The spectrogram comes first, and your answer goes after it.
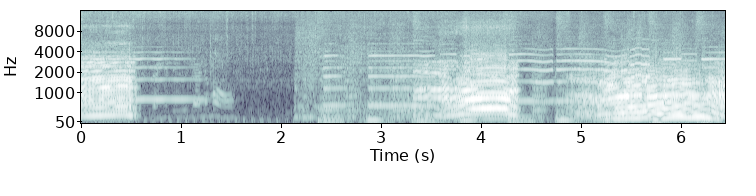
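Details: Tame cows being herded during the day give long, drawn-out moos that swell in pitch and then sag, over a steady low thumping beat.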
